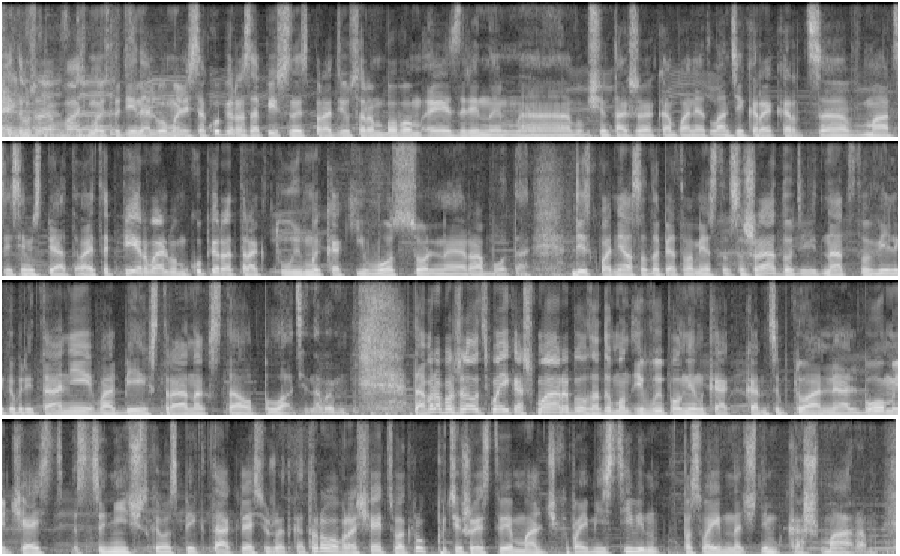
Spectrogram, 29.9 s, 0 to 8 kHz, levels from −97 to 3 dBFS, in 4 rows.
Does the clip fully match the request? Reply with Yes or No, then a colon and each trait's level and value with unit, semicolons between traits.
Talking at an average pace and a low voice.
Yes: average, 150 wpm; low, 125 Hz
